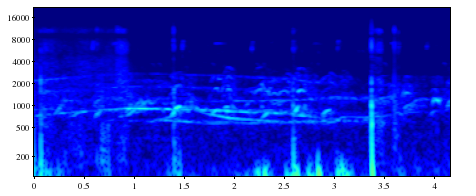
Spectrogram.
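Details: Coyotes calling together: several overlapping wavering tones rise and fall while sharp yips cut in, with a low rumble underneath and a steady high background whine.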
